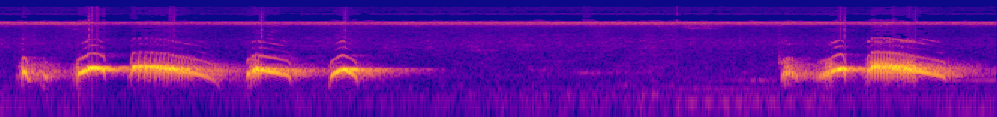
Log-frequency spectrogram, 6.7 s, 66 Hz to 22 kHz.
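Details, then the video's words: Perched local wild spotted dove in "KUK 2" style: a phrase of about five low, mellow coos with rolling, slightly rising notes, a pause of two seconds, then the phrase begins again. "Tekukur KUK 2 Lokal Alam Manggung Gacor Suara MERDU"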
